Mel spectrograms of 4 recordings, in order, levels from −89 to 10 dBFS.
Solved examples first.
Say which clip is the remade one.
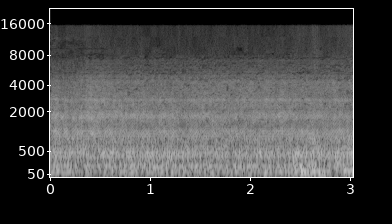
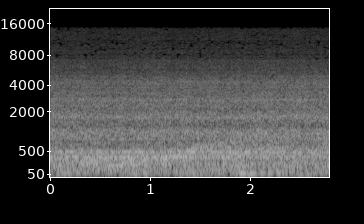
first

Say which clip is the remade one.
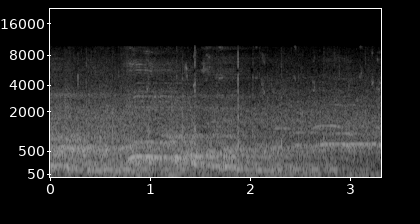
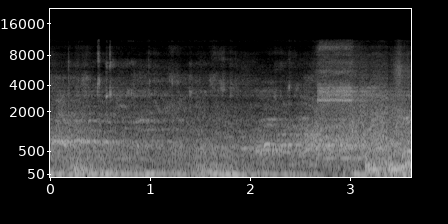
second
